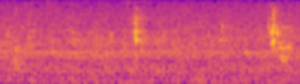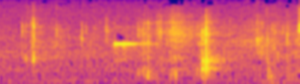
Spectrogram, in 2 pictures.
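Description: A person chewing a bite of a pickle sandwich, with scattered soft crunches and mouth clicks. There is a brief high-pitched tone about four seconds in.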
